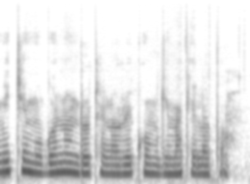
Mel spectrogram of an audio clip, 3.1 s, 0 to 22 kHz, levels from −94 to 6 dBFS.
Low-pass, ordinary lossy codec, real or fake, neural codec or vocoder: none; none; fake; codec, 44.1 kHz, 7.8 kbps, DAC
